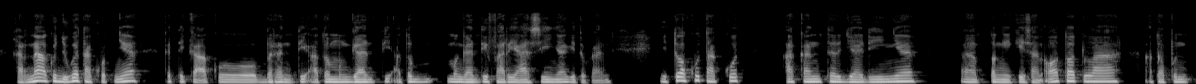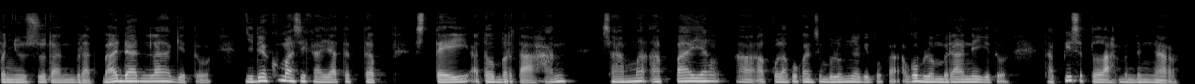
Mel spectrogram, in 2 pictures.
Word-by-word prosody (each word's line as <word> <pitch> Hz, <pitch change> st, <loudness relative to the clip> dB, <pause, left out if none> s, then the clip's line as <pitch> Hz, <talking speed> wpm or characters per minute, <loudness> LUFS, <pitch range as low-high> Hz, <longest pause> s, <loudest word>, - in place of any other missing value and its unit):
Karena 130 Hz, +11 st, +4 dB
aku 150 Hz, -, -1 dB
juga 135 Hz, +3 st, +5 dB
takutnya 125 Hz, +4 st, 0 dB, 0.2 s
ketika -, -, -3 dB
aku 110 Hz, -1 st, 0 dB
berhenti 110 Hz, +1 st, -1 dB
atau 110 Hz, +2 st, -3 dB
mengganti 115 Hz, +1 st, +2 dB
atau 125 Hz, -, -2 dB
b 115 Hz, -, -3 dB, 0.2 s
mengganti 120 Hz, -1 st, +2 dB
variasinya 110 Hz, 0 st, 0 dB
gitu 110 Hz, -2 st, -3 dB
kan, -, -, -8 dB, 0.6 s
itu 120 Hz, +8 st, 0 dB
aku 175 Hz, +2 st, +3 dB
takut 165 Hz, +3 st, -1 dB, 0.4 s
akan 125 Hz, +1 st, +1 dB
terjadinya, 120 Hz, +2 st, +2 dB, 0.5 s
eee, 115 Hz, -3 st, -1 dB
pengikisan 105 Hz, -3 st, -1 dB
ototlah 135 Hz, -1 st, +2 dB, 0.3 s
ataupun 115 Hz, -2 st, -3 dB
penyusutan 110 Hz, -2 st, -2 dB
berat 95 Hz, -3 st, -3 dB
badanlah 140 Hz, -1 st, +4 dB
gitu. 105 Hz, -3 st, -6 dB, 0.3 s
Jadi 155 Hz, +6 st, +4 dB
aku 185 Hz, +3 st, 0 dB
masih 145 Hz, -4 st, +3 dB
kayak 115 Hz, -3 st, -2 dB
tetep 110 Hz, -1 st, -6 dB, 0.2 s
stay 115 Hz, +4 st, +1 dB
atau 120 Hz, -5 st, -1 dB
bertahan 110 Hz, +2 st, -2 dB, 0.3 s
sama 130 Hz, +4 st, +1 dB
apa 125 Hz, +4 st, +2 dB
yang, 145 Hz, 0 st, +3 dB
ah, 115 Hz, -3 st, -5 dB
aku 120 Hz, +3 st, -3 dB
lakukan 120 Hz, +1 st, -1 dB
sebelumnya 120 Hz, +2 st, 0 dB
gitu, 115 Hz, -1 st, -5 dB
Kak. -, -, -8 dB
Aku 145 Hz, -, +2 dB
belum 125 Hz, -3 st, +3 dB
berani 120 Hz, +1 st, +1 dB
gitu. 110 Hz, -2 st, -4 dB, 0.4 s
Tapi 185 Hz, -, -3 dB
setelah 115 Hz, -, 0 dB
mendengar 105 Hz, -4 st, -3 dB
120 Hz, 130 wpm, -23 LUFS, 110-130 Hz, 0.6 s, juga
